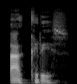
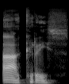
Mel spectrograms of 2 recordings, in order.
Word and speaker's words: ācrīs: Genitive singular, acri, accusative plural, acris, one macron apart on the page, and in the pronunciation of this course they sound exactly the same. Your ear cannot tell them apart, your eye can.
